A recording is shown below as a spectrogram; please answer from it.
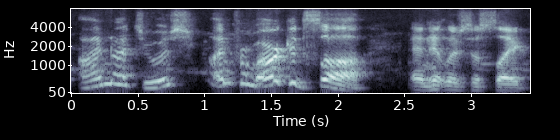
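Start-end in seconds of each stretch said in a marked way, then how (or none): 0.1-2.2 put-on high protesting kid voice; scared kid. Kid protesting to Hitler, high pleading voice. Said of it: "he's like".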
